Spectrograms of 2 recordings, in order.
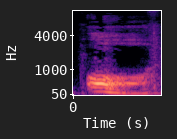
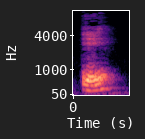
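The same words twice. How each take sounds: First: "or" as a drawn-out British aw, no r; long or vowel. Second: "o" as a brief rounded vowel, as in hot; short o. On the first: Teacher contrasts British vowels, "or" held as long aw. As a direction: hold "or" long and rounded. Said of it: "It's a longer sound". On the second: Teacher shows the wrong vowel, short "o" as in hot. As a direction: cut "o" short, higher and louder. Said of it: "it's not an o". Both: Shown as a demonstration.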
